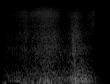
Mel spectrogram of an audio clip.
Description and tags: the sound of sitting somewhere soft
